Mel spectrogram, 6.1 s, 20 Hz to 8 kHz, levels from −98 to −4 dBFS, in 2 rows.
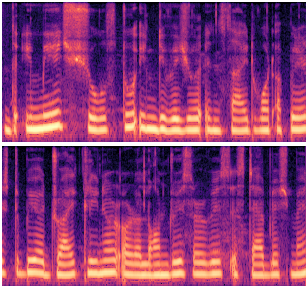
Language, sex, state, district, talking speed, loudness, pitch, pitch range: English, female, Sikkim, Gangtok, 175 wpm, -14 LUFS, 200 Hz, 195-215 Hz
